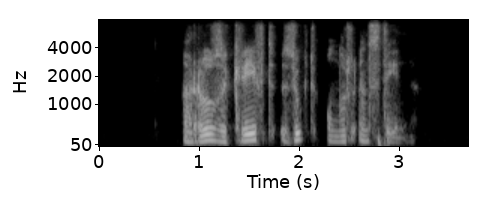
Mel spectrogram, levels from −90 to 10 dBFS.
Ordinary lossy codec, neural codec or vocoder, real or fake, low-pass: Opus, 32 kbps; none; real; 7.2 kHz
